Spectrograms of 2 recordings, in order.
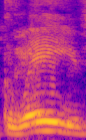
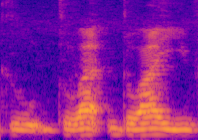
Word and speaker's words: glaive: Glaive. Same thing. That's what I said. It rhymes with it rhymes with glaze. That's That's what I said. I said glaive, not glive or whatever you said.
